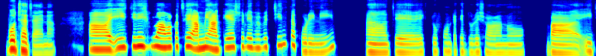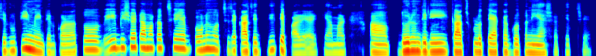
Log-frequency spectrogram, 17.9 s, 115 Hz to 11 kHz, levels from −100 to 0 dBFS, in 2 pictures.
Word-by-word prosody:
বোঝা 195 -3 +8
যায় 140 0 -10
না। 145 - -13 0.6
আ - - +7 0.4
এই 245 - +5
জিনিসগুলো 265 0 +6
আমার 245 +1 +5
কাছে 255 +1 -2 0.2
আমি 230 +3 +5
আগে 220 +4 -2
আসলে 250 +1 -5
এভাবে 225 +2 -5
চিন্তা 300 +1 -2
করিনি। 165 -1 -7 0.6
আ - - 0 0.3
যে 165 -1 -5 0.3
একটু 170 +1 -21
ফোনটাকে 170 -1 -14
দূরে 160 0 -11
সরানো 150 -1 -10 0.6
বা 155 -1 +4 0.5
এই 170 - -5
যে 175 - -9
রুটিন 215 +5 +1
মেইনটেইন 160 -3 -8
করা। 155 0 -7 0.2
তো 200 - -5 0.4
এই 225 - -1
বিষয়টা 240 +1 -2
আমার 225 0 -1
কাছে 225 +1 -6 0.3
মনে 195 +3 -2
হচ্ছে 190 -2 -10
যে, - - -4
কাজে 170 0 0 0.2
দিতে 195 +1 -3
পারে 140 +1 -9
আরকি 75 - -21
আমার 155 0 -13 0.4
আ - - 0 0.4
দৈনন্দিন 175 -1 +2
এই 170 - -4 0.2
কাজগুলোতে 160 +1 -1
একাগ্রতা 155 -1 -10
নিয়ে 150 -1 -4
আসার 140 - -25
ক্ষেত্রে। 150 - -26
170 Hz, 160 wpm, -23 LUFS, 155-225 Hz, 0.6 s, বোঝা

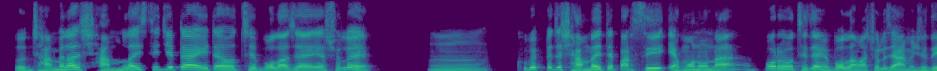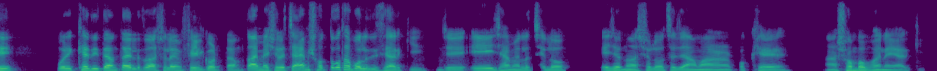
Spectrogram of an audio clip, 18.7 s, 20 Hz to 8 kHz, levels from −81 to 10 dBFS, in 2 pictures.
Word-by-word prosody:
তো - - -3 0.2
ঝামেলায় 200 - +3
সামলাইসি 190 - +1
যেটা, 235 +1 +3 0.2
এইটা 210 +1 +1
হচ্ছে 205 0 -4 0.2
বলা 180 +3 +4
যায় 180 -1 +3
আসলে, 190 +7 -2 0.8
উম 160 -1 -6 0.4
খুব 205 - -9
একটা 235 0 -2
যে - - +5
সামলাইতে 195 +5 +4
পারসি 180 +2 +1 0.3
এমনও 195 +7 +1
না। - - +4 0.4
পরে 195 +1 +4
হচ্ছে 195 0 -2
যে - - +4
আমি 180 - 0
বললাম 155 0 +4
আসলে 155 +1 -3
যে, - - +6
"আমি 145 +2 -4
যদি 155 +2 +2 0.6
পরীক্ষা 170 +3 +1
দিতাম, 170 +1 +4
তাইলে 160 -1 +4
তো - - 0
আসলে 145 -1 -3
আমি 140 - -6
ফেইল 140 -2 0
করতাম।" 120 -2 -3
তো - - -14
আমি 165 - -3
আসলে 160 -1 0
চাই। - - +3
আমি 190 - -4
সত্য 210 +1 -5
কথা 220 -2 +2
বলে 165 -3 +3
দিসি 135 -1 -4
আরকি 110 -2 -8 0.3
যে, 110 - -5 0.3
"এই, 125 - 0
এই - - 0
ঝামেলা 120 +1 -4
ছিল, 125 -2 -7 0.5
এই 120 - -1
জন্য 125 -1 0
আসলে 120 +1 -6
হচ্ছে 115 0 -5
যে 115 - 0
আমার 105 -1 -3 0.2
পক্ষে 110 0 -8 0.6
আ - - -7
সম্ভব 135 -5 +1
হয় 105 - -2
নাই 95 - -3
আরকি। 90 +2 -16
160 Hz, 195 wpm, -24 LUFS, 130-195 Hz, 0.8 s, যে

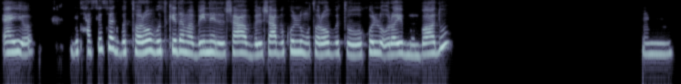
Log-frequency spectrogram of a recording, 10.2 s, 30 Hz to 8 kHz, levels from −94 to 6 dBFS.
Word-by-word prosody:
أيوه، 250 0 +1 0.5
بتحسّسك 275 +5 -1
بالترابط 260 +1 +2
كده 275 -1 +2
ما 245 -2 0
بين 240 +3 0
الشعب، 235 -1 0
الشعب 235 +2 +1
كلّه 255 +1 -1
مترابط 230 0 -2
وكلّه 220 +3 +1
قريب 220 +2 +2
من 205 -1 -8
بعضه. 240 - 0 2.9
إمم. 225 0 -9
240 Hz, 90 wpm, -23 LUFS, 225-255 Hz, 2.9 s, بالترابط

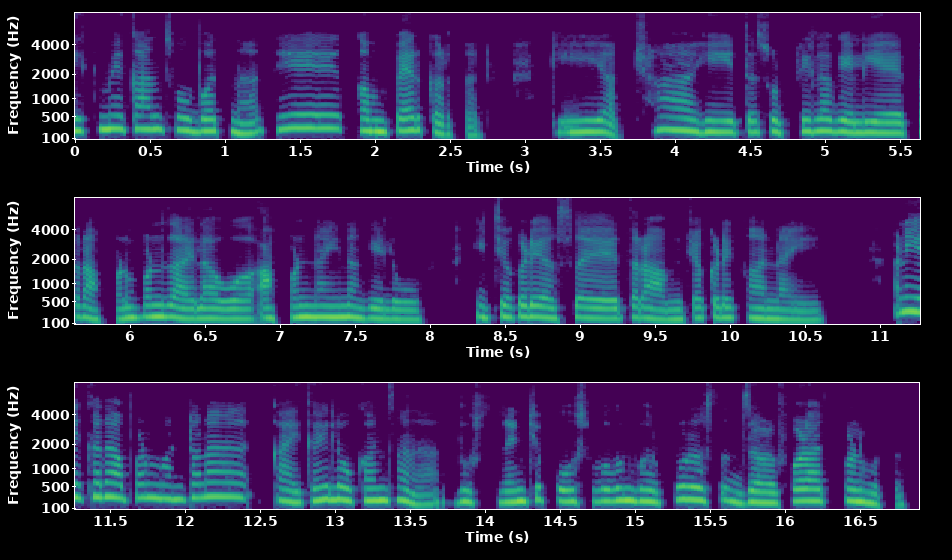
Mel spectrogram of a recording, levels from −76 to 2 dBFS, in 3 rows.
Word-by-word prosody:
एकमेकांसोबत 245 -2 0
ना 185 -2 0
ते 270 +4 -1
कंपेअर 225 +1 +2
करतात. 165 -5 -5 0.5
की, 200 +1 +1
अच्छा! 235 +6 -2
ही 205 -1 +2
तर - - -1
सुट्टीला 210 +2 -1
गेली 195 -1 +3
आहे, 190 -1 +1
तर 205 - -4
आपण 180 +1 -2
पण 210 0 +2
जायला 180 -3 +1
हवं. 175 -1 0
आपण 200 +3 +1
नाही 205 0 +4
ना 205 0 +4
गेलो. 170 -2 -2 0.4
हिच्याकडे 205 0 0
असं 190 0 -2
आहे, 180 -2 +1
तर 195 - -2
आमच्याकडे 180 +3 -2
का 185 -1 -1
नाही? 160 -3 -3 0.5
आणि 305 +2 +2
एखादा, 295 +1 +1
आपण 280 +1 -2
म्हणतो 265 0 -1
ना, 300 0 0 0.2
काही-काही 230 +3 +1
लोकांचा 235 -1 +3
ना 165 -3 -3
दुसऱ्यांचे 205 +3 0
पोस्ट 215 -1 -1
बघून 225 +2 +3
भरपूर 220 +4 +2
असा 225 -1 -1
जळफळाट 205 +3 +2
पण 220 -1 +4
होतो. 170 -6 -2
205 Hz, 155 wpm, -24 LUFS, 190-235 Hz, 0.5 s, नाही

